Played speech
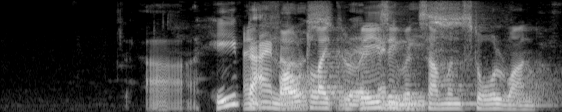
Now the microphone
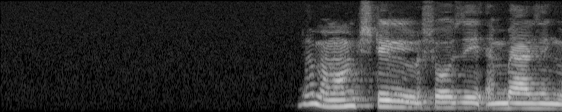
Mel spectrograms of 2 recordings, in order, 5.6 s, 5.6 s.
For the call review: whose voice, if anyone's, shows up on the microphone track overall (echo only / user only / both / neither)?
user only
